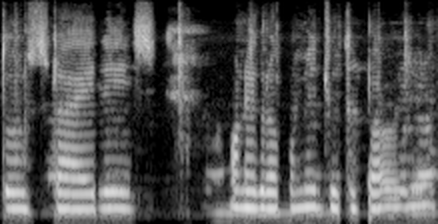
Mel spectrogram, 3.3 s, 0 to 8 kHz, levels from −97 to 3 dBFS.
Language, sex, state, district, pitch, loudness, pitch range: Bengali, female, West Bengal, North 24 Parganas, 215 Hz, -18 LUFS, 210-225 Hz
